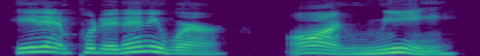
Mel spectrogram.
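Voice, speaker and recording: A woman's voice: lowish voice, expressive, moderate pace, fairly bright tone, no room sound, studio quality. A woman voicing a grumbling, plain-spoken old male plow horse in a storybook reading, with an indignant, matter-of-fact way of complaining.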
